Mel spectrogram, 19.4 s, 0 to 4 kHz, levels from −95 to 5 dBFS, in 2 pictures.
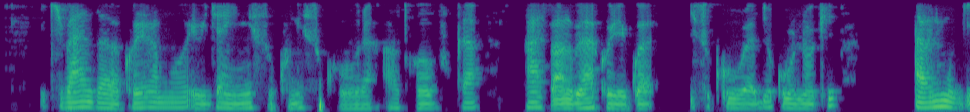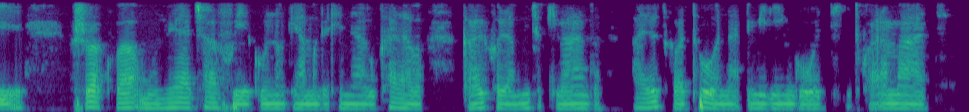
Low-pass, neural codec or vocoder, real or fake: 3.6 kHz; none; real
